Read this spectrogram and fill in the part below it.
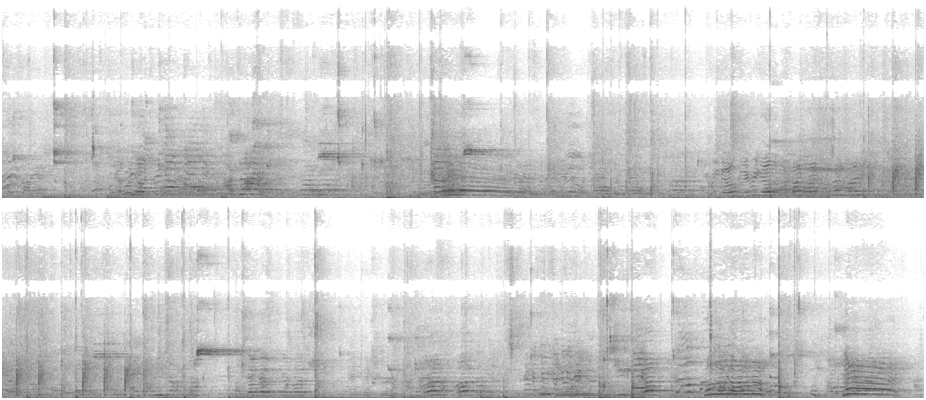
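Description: A volleyball thumps against hands and arms.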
